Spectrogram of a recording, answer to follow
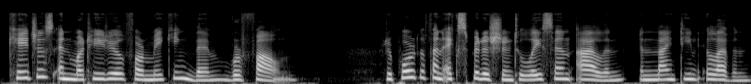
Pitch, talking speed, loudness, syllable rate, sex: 235 Hz, 135 wpm, -16 LUFS, 5.1 syllables/s, female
